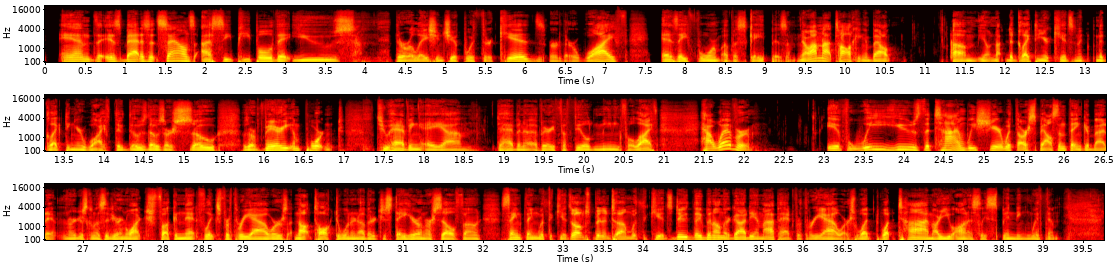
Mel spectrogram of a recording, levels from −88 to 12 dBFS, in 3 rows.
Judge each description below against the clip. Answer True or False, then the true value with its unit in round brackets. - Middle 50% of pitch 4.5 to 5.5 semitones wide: False (4.0 semitones)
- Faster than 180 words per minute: True (200 wpm)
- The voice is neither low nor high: False (105 Hz)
